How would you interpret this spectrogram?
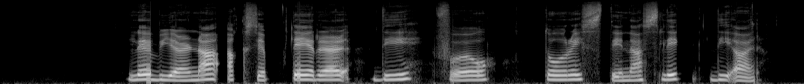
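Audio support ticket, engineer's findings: Short stutters in the speech, heard as clicks or a brief buzz at 1.47–1.50 s, 2.98–3.00 s, 4.52 s and 6.44–6.46 s. Repeated buffer: output underrun, so the device replayed its last block of about 10.7 ms (fits a 512-sample buffer) three, two, one and two extra times, each with a hard join. Roughly 10 to 30 ms of speech dropped per event. Check the audio callback for timing overruns.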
